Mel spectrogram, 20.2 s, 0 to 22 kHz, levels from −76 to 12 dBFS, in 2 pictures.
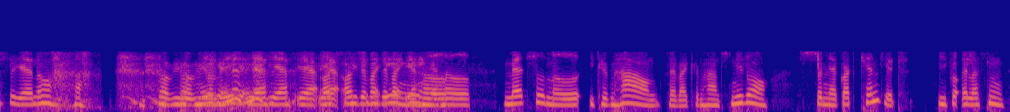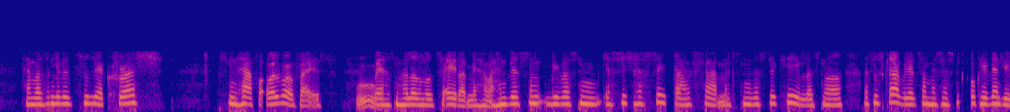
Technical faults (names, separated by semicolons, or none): GSM full-rate codec; doubled audio track; lost GSM frames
